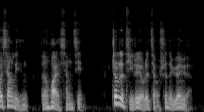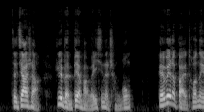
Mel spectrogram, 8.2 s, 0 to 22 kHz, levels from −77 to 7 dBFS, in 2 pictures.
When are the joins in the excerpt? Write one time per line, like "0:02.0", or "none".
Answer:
none

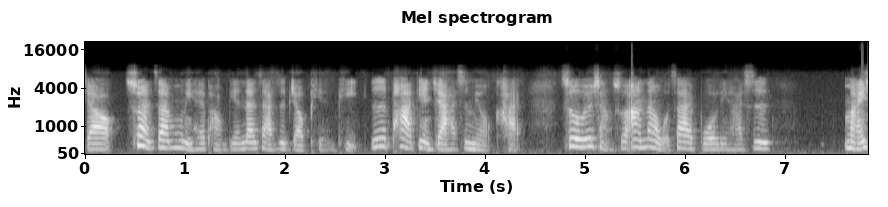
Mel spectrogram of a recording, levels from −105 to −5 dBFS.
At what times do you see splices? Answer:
0:02.8

